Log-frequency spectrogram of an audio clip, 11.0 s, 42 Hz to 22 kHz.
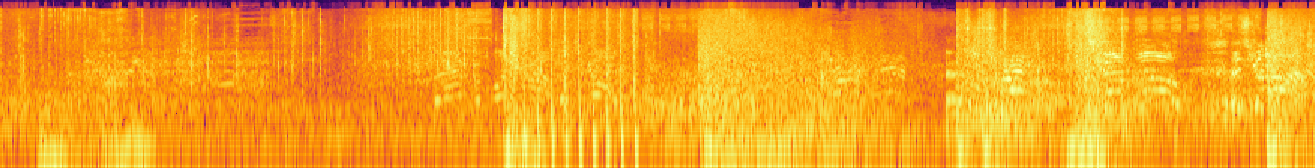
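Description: Turret gunfire in the video game Crysis 3, with rapid regular bursts of shots around the middle and other gunfire and game noise elsewhere, mixed with people talking throughout.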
